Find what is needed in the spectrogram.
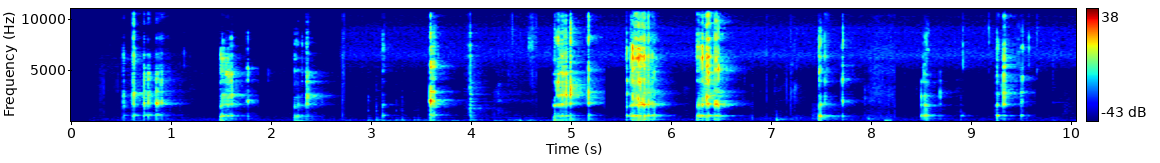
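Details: Repeated burping while drinking water: a rapid series of about a dozen short, harsh bursts mixed with swallowing noises.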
